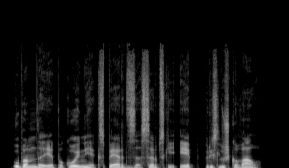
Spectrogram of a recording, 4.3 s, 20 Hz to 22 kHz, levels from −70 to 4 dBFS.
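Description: No technical faults turn up anywhere in the recording; the signal stays continuous and steady throughout, with nothing that points to a problem in capture, processing or playback.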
